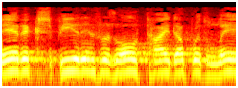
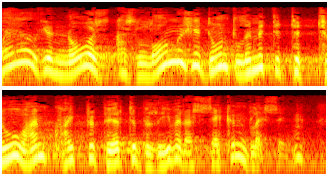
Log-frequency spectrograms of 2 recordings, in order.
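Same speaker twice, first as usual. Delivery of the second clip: put-on Highland accent. Telling how the professor answered a question about his belief, in Professor Finlayson's Highland accent. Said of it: "in his own Highland accent".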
